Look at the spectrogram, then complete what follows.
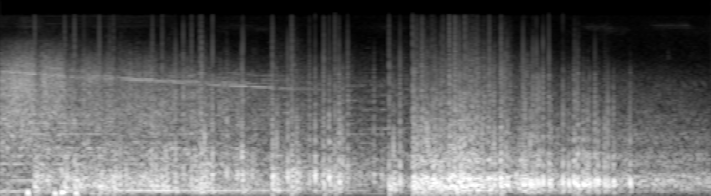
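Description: Fireworks bursting, with dense crackling and a faint falling whistle in the first two seconds. It grows louder about three seconds in, then dies away near the end.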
